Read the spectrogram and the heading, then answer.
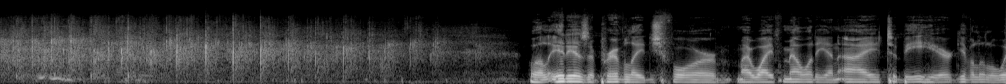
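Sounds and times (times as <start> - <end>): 
audience applauding: 0.0 - 5.0
speech: 0.4 - 1.0, 5.3 - 10.0.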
